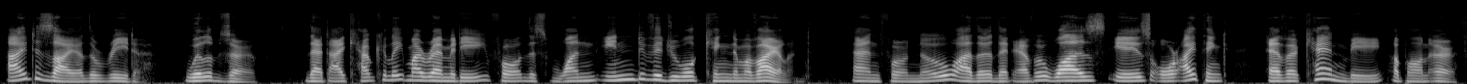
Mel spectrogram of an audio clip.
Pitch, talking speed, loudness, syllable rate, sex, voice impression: 165 Hz, 140 wpm, -22 LUFS, 4.2 syllables/s, male, masculine, adult-like, slightly middle-aged, thick, slightly tensed, slightly weak, bright, slightly soft, slightly clear, fluent, cool, intellectual, slightly refreshing, sincere, very calm, slightly mature, friendly, reassuring, unique, elegant, slightly wild, slightly sweet, lively, kind, slightly modest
